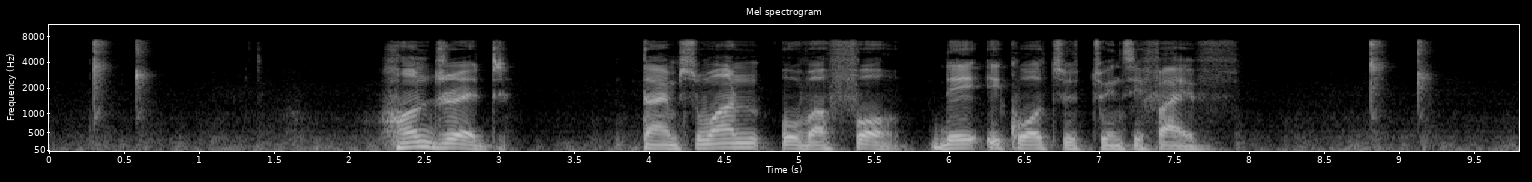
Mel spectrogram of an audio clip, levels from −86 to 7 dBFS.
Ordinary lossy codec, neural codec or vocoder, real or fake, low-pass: none; none; real; 7.2 kHz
